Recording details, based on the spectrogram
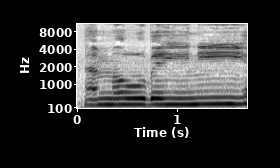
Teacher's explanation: یا ساکن سے پہلے زیر ہے تو کھڑے زیر کی طرح کھینچ کے پڑھیں گے ایک الف کے برابر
